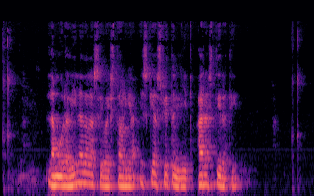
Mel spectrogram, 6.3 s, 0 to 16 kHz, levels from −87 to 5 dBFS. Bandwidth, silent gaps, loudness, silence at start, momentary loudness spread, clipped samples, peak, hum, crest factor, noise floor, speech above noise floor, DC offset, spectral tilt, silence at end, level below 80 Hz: 11.5 kHz; none; -24 LUFS; 0.05 s; 16 LU; under 0.1%; -6 dBFS; none; 18 dB; -66 dBFS; 43 dB; under 0.1%; -7 dB/octave; 0.3 s; -62 dBFS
